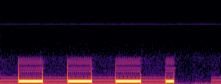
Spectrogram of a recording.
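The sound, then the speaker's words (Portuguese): Telephone dialing tones: four loud, evenly spaced electronic beeps, the last one shorter, over a steady low line hum, with a brief pause before the tone resumes. No one speaks. “Quem que você tá chamando, Tigrão?”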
